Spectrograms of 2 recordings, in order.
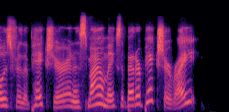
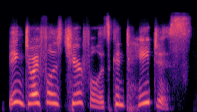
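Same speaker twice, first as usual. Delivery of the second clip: ordinary talk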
